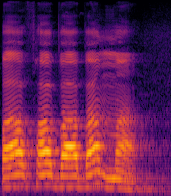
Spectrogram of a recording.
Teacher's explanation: ओष्ठ में आते हैं पा वर्ग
